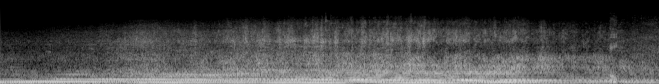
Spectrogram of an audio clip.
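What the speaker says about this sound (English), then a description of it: "A pair of heavies next in the shape of two Douglas DC3 Dakotas." Two Douglas DC3 Dakota propeller airliners flying at an airshow, a loud, throbbing radial-engine drone with rising and falling tones as they pass close by.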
